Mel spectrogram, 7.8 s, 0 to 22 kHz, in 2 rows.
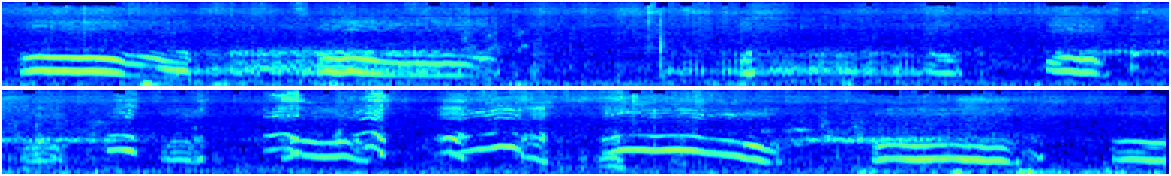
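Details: Litter of 2.5-week-old Small Munsterlander puppies on their first outing, producing thin high squeals and bent whimpers, some quick and choppy, over a soft background hiss.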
